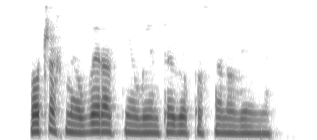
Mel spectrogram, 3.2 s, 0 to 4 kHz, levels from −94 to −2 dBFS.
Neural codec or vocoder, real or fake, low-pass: none; real; 3.6 kHz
